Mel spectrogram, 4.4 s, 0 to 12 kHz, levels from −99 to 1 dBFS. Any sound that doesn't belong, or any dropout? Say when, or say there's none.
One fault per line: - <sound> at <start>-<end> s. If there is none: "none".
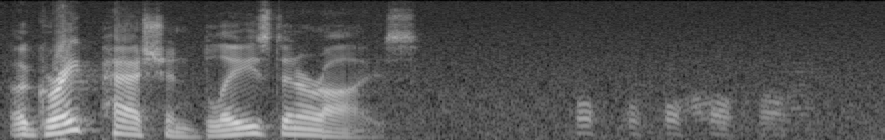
- laugh at 2.7-4.2 s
